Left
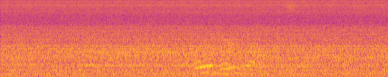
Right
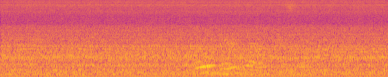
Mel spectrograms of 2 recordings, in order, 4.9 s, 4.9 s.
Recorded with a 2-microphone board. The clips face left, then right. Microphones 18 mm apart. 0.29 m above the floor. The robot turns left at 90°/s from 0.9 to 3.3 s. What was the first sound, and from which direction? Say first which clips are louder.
A woman speaking: left 1 dB; 55° left.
